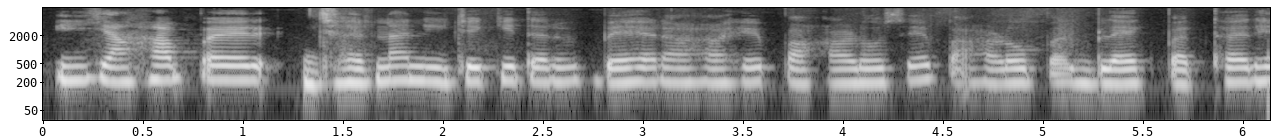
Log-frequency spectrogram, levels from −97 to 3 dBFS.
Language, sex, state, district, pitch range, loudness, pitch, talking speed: Hindi, female, Odisha, Sambalpur, 195-220 Hz, -16 LUFS, 205 Hz, 155 wpm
